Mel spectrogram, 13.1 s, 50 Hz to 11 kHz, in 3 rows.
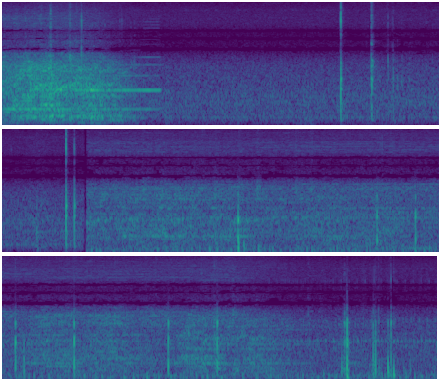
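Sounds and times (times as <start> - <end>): model tram motor hum: 5.2 - 13.0
wheel clicks on track: 5.2 - 13.0.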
